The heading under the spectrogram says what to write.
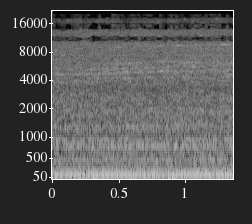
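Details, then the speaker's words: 7.3 Powerstroke diesel truck cruising under load below 1500 rpm after fitting a KC 300X Gen 3 stage 1 turbo, Riffraff up-pipe kit, deleted pedestal and boost fooler: deep, even, quiet drone pulling steadily, no whistle or surge; normal running under load. "it'll just stay. It's so quiet. It's just Wow. Look at it. This thing is just cruising."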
